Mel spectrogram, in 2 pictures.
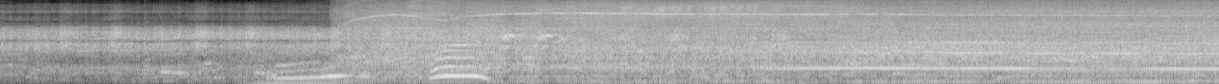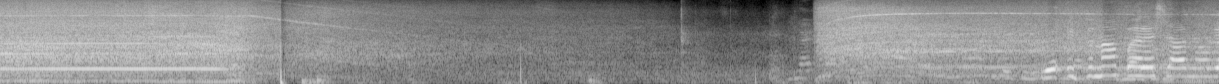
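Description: A loud, steady roaring rush like a train passing in a game fills the scene, drops away to a quieter rumble, then surges back.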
